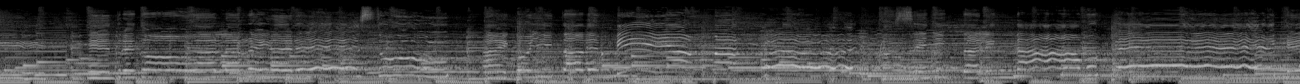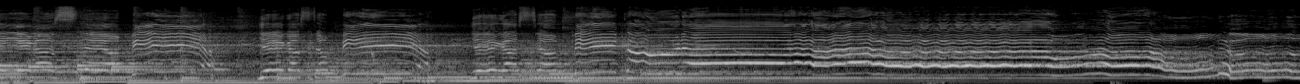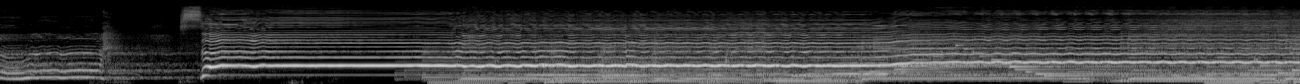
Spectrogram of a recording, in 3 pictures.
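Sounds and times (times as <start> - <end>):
band playing: 0.0 - 21.7, 30.3 - 39.0
woman singing with vibrato: 0.0 - 39.0.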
